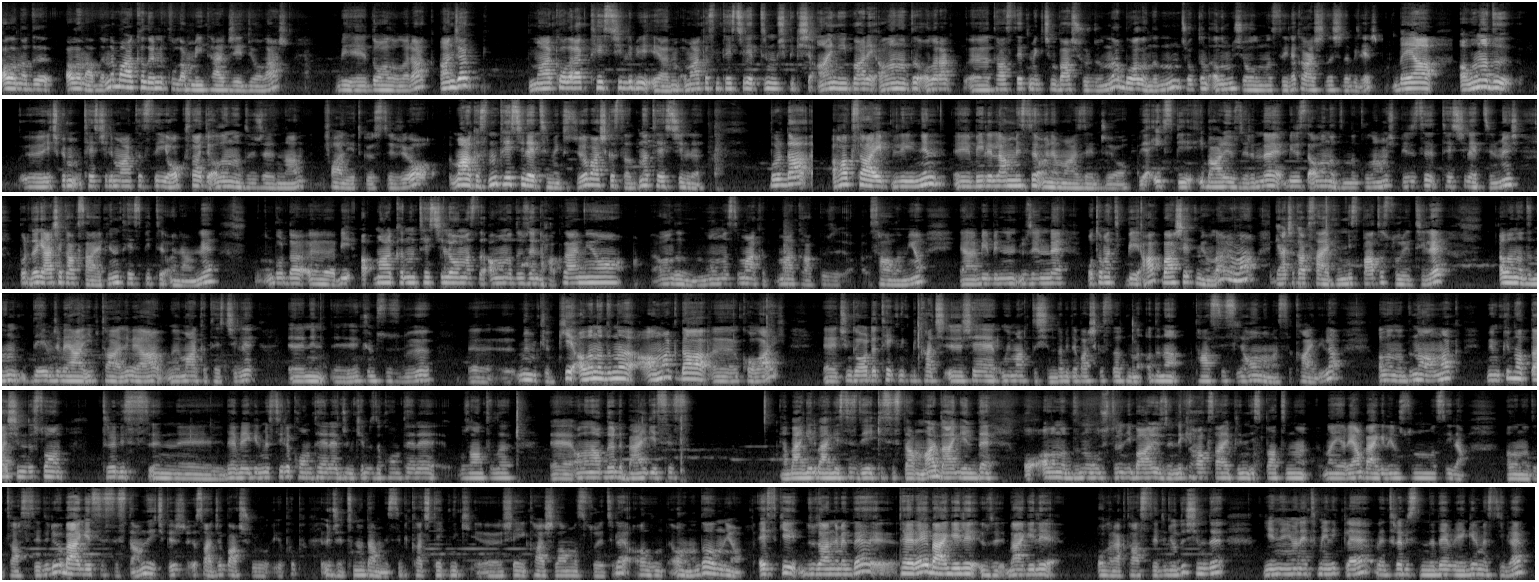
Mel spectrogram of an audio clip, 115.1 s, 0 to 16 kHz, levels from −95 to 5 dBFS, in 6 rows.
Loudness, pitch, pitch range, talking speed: -32 LUFS, 155 Hz, 140-175 Hz, 120 wpm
